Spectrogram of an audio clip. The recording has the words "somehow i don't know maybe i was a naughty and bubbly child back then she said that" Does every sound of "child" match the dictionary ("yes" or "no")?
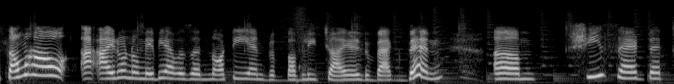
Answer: yes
